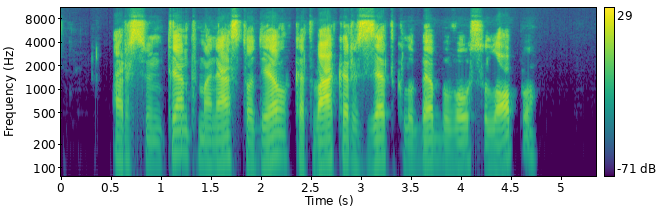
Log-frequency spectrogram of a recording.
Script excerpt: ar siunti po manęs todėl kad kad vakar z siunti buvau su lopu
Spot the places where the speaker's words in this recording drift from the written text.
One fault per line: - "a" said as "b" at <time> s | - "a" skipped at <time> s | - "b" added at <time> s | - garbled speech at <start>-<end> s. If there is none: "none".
- "po" said as "ant" at 1.2 s
- "kad" skipped at 2.5 s
- "siunti" said as "klube" at 3.4 s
